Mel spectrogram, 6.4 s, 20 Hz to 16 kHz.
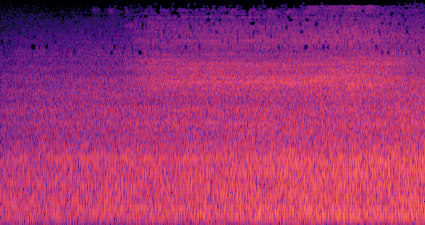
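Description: Futatsuboshi 4047 diesel railcar train running slowly along the platform, a steady rolling rumble with a hiss above it that grows louder as the cars pass.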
